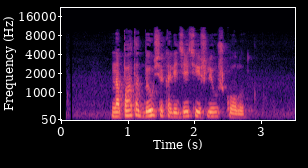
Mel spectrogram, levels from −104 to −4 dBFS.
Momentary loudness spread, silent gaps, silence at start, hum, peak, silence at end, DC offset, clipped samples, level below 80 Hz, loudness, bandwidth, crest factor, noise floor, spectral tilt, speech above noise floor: 9 LU; none; 0.75 s; none; -10 dBFS; 0.75 s; under 0.1%; under 0.1%; -76 dBFS; -28 LUFS; 10.5 kHz; 20 dB; -63 dBFS; -6 dB/octave; 36 dB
